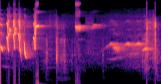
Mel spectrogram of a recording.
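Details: Caged white-rumped shama, over-excited and setting off the other house birds; quick chattering notes, a high sustained whistle, then a lower drawn-out warbling tone.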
